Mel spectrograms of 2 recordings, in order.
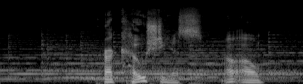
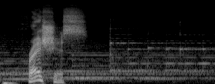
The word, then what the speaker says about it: precocious: She was a precocious. Precious. It's not precious. It's time to look it up. The pronunciation. Precocious, I think.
